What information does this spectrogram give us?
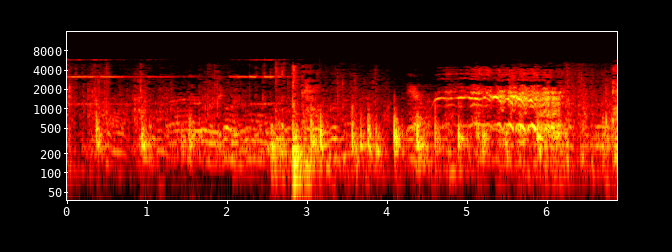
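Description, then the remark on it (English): A horse named Victor whinnies with a rising, wavering cry near the end, while hooves clop in uneven steps and voices speak over the commotion, steadying him. “This is my horse. Steady, Victor. Steady, boy.”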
